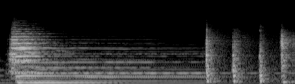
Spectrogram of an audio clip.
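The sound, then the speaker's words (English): A long, ringing harmonic tone slowly fades. Then four quick, sharp hammer blows land in an uneven rhythm as a porch is put back on a house, each a crisp knock. No voices are heard. “Well, then why are they still hammering?”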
